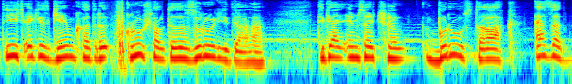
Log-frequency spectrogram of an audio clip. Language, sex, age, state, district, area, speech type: Kashmiri, male, 30-45, Jammu and Kashmir, Ganderbal, rural, spontaneous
